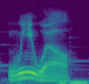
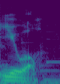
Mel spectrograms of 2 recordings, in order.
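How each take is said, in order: First: The name is sounded out phonetically. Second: The name is said in its conventional form. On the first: The speaker calls it wrong. "I made the mistake of going phonetic in pronunciation" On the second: The speaker calls it right. "but Whewell"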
